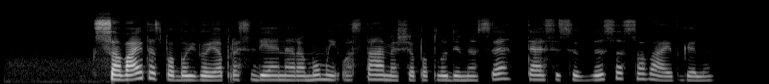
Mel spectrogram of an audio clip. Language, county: Lithuanian, Klaipėda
